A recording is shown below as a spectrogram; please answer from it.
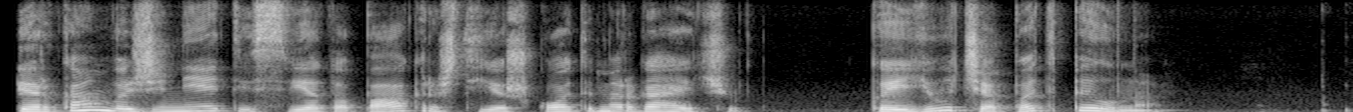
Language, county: Lithuanian, Vilnius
